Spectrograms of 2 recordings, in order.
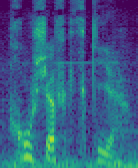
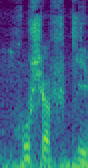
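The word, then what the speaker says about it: Khrushchyovka: C'est exactement comme en Estonie et en Russie, on retrouve des immeubles de style Rushovski. Rouchovski, ça se prononce comme ça, qui ont été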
